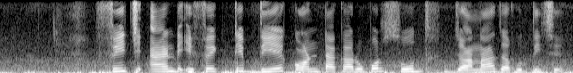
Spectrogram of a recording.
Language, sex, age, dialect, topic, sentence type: Bengali, female, 18-24, Western, banking, statement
